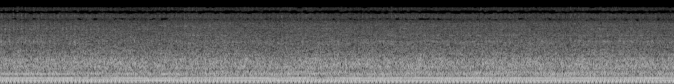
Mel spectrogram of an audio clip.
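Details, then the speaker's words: Lawn Boy lawn mower unused for almost a year, after carburetor cleaner spray, started without starting fluid: even, steady single-cylinder buzz with constant pitch, no hunting or misses; running well. "ya está mire ya está jalando ya está funcionando muy bien"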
